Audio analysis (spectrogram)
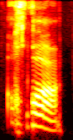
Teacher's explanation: जब ख अदा करेंगे तो हलक से थोड़ी सी सरसराहट के साथ यह लेटर अदा होता है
